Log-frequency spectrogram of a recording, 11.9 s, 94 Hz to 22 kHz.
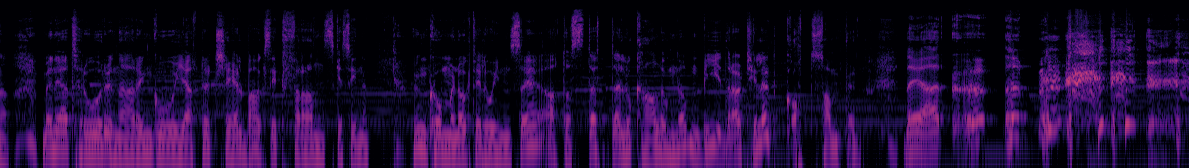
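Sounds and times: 
speech: 0:00.0 - 0:11.6
man coughing: 0:09.5 - 0:11.8.

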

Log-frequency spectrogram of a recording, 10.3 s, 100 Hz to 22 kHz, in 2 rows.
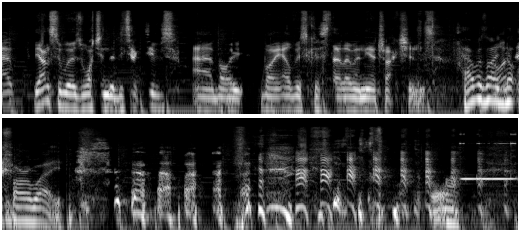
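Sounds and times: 
speech: 0:00.0 - 0:10.2
several people laughing: 0:05.0 - 0:10.3
doorbell chime signalling next quiz round: 0:09.6 - 0:10.3.

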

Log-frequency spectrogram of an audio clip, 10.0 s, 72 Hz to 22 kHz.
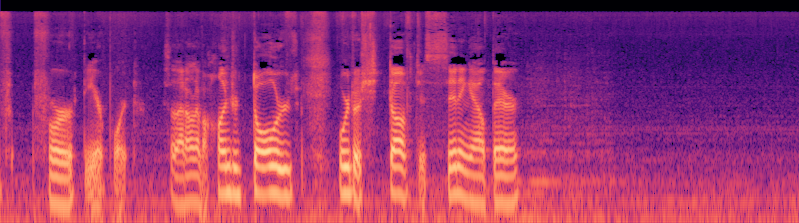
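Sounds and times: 
speech: 0:00.1 - 0:06.6
garbage truck engine idling outside: 0:01.4 - 0:09.0.

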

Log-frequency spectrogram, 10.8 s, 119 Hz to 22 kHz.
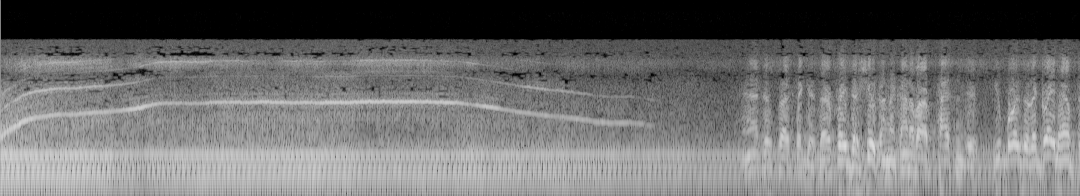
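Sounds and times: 
police car siren wailing while driving: 0:00.0 - 0:06.8
speech: 0:07.6 - 0:10.7.

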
